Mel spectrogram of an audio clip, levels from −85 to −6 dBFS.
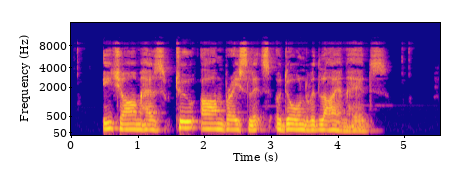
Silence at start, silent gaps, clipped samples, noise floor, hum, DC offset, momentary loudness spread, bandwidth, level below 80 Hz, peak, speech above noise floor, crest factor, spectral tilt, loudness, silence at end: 0.5 s; none; under 0.1%; -50 dBFS; none; under 0.1%; 8 LU; 9.6 kHz; -46 dBFS; 0 dBFS; 35 dB; 16 dB; -4 dB/octave; -14 LUFS; 0.8 s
